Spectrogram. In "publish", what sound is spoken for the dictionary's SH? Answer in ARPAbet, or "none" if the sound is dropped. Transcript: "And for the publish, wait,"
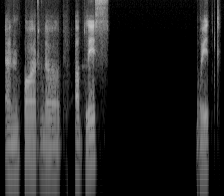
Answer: S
